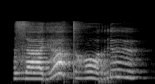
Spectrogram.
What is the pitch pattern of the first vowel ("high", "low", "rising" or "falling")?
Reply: low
